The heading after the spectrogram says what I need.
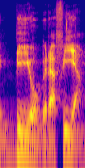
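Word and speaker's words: biografía: that at the beginning in English you say bio whereas in Spanish we say biographia bio b a trick there in pronunciation let's see another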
